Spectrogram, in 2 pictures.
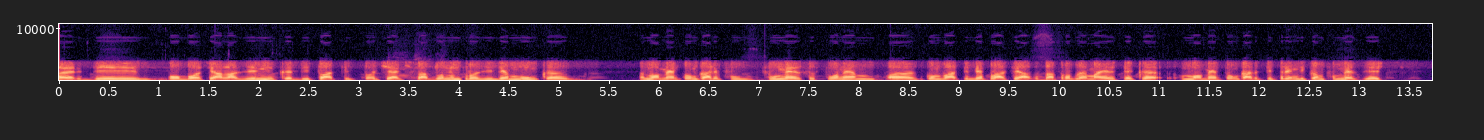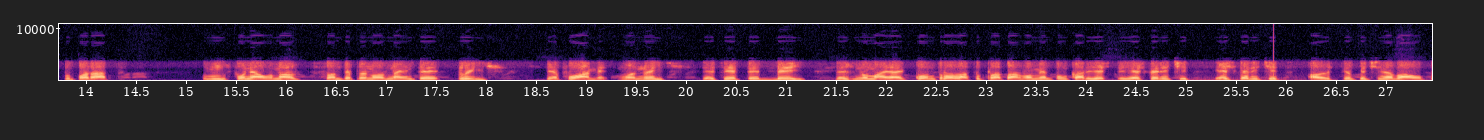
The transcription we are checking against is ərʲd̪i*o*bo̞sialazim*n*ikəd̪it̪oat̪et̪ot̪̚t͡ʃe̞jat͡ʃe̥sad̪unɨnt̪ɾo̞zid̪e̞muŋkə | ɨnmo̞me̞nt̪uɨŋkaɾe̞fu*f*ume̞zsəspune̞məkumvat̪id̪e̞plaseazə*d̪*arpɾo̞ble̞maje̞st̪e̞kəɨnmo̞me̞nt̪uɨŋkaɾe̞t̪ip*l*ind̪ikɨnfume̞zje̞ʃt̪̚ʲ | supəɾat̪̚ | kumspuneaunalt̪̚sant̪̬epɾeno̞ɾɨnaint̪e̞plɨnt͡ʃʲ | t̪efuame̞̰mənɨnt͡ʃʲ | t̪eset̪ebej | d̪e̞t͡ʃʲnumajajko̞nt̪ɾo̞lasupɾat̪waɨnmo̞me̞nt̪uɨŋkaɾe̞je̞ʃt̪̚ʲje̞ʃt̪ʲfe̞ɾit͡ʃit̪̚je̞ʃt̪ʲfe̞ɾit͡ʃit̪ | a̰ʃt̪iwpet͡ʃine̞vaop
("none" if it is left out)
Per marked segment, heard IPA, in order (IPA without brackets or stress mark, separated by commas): o, n, f, d̪, ɾ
